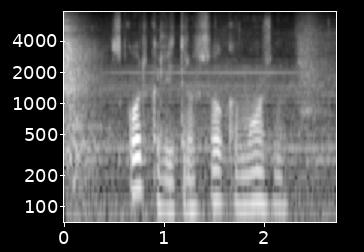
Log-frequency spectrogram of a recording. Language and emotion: Russian, neutral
